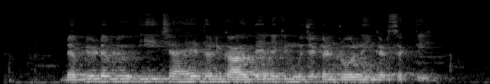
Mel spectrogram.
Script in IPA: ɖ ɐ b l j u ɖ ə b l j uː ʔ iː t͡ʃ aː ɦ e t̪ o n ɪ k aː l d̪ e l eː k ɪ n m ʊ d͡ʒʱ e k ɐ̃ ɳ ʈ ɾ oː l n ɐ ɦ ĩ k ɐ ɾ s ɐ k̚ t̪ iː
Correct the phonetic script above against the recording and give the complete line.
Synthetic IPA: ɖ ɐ b l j u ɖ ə b l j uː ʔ iː t͡ʃ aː ɦ e t̪ o n ɪ k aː l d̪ e l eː k ɪ n m ʊ d͡ʒʱ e k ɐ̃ ɳ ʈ ɾ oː l n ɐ ɦ ĩ k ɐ ɾ s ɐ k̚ t̪ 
